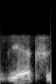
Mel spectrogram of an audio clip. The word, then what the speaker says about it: wieprz: Ale kiedy mówię wieprz, nie słyszę ani czystego R, ani Z.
